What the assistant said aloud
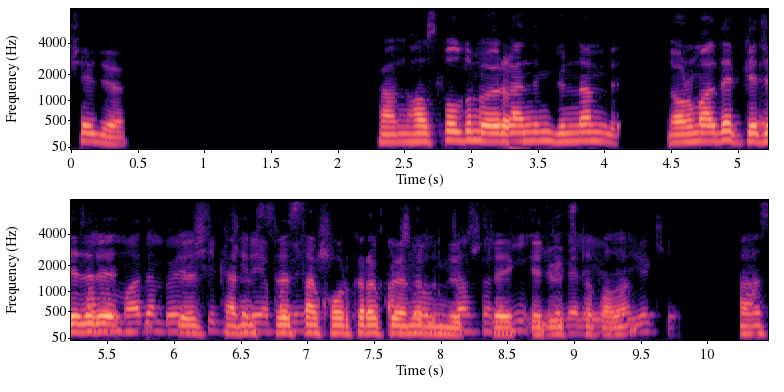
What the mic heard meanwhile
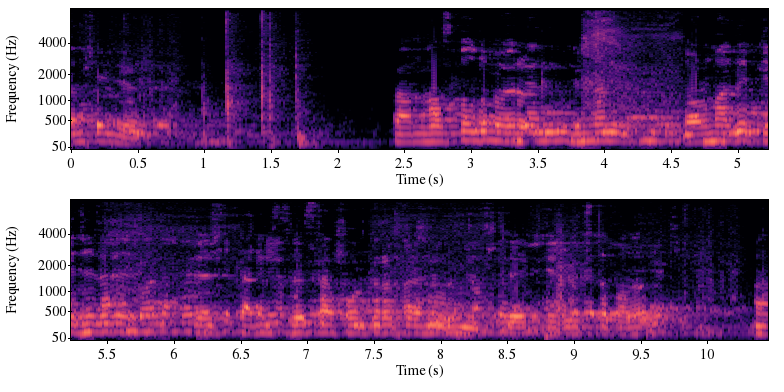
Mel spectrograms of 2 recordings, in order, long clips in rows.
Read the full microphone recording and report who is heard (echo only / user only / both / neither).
echo only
